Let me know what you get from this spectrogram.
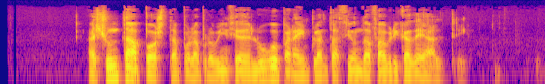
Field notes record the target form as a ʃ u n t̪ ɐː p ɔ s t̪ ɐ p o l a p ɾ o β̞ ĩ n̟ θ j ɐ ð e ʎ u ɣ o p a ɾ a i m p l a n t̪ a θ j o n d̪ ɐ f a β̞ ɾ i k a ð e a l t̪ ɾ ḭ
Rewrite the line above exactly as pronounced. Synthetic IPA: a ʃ u n t̪ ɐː p ɔ s t̪ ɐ p o l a p ɾ o β̞ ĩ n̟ θ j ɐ ð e l u ɣ o p a ɾ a i m p l a n t̪ a θ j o n d̪ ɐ f a β̞ ɾ i k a ð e a l t̪ ɾ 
